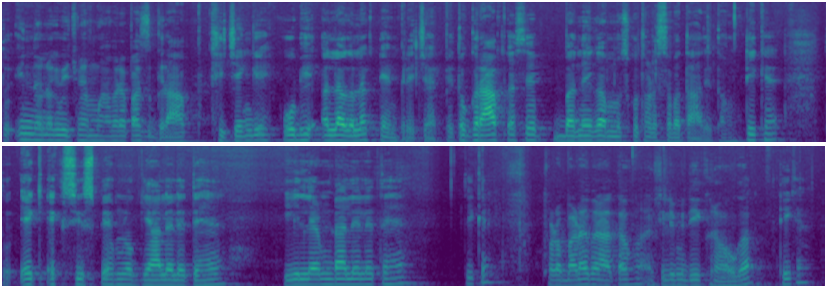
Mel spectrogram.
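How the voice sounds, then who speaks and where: Gravelly-voiced man teaching physics slowly. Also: mid-range voice, dark tone. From India. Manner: patient, explains slowly step by step; keeps checking in with "ठीक है". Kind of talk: blackboard lecture.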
